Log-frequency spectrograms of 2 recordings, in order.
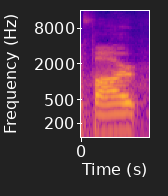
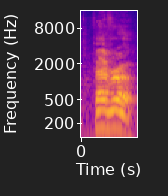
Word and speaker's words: Favreau: Next one, listen, I'm gonna mispronounce his last name because I always do, but John Favre. The director of Iron Man. Favreau.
